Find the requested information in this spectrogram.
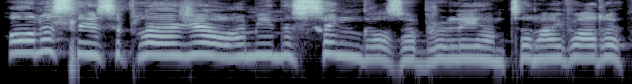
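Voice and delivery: throat squeezed shut with nerves, voice jumped way up; nerves-strangled voice. Retold or imitated. Nervous fan talks to his hero, voice choked high. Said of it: "my voice went, my throat started to constrict with nerves".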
